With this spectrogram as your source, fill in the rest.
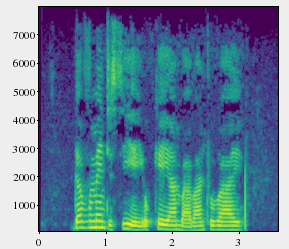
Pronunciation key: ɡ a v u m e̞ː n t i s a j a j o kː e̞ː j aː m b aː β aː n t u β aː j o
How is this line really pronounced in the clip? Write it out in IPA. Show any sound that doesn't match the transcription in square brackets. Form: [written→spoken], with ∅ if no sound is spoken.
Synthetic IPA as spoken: ɡ a v u m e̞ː n t i s [a→i] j [a→e] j o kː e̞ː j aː m b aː β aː n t u β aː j o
